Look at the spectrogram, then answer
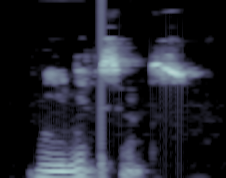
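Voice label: "munificence", British English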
